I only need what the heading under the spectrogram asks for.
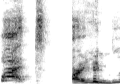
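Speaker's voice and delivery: sudden, shrill, high-pitched voice. Retelling a moment when mother walked in: imitating mother's high-pitched voice. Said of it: "my mother comes in the room with that high-pitched".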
